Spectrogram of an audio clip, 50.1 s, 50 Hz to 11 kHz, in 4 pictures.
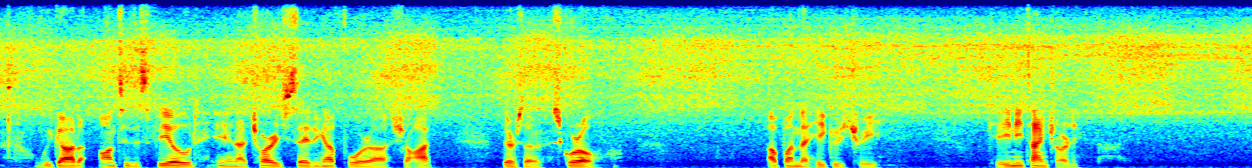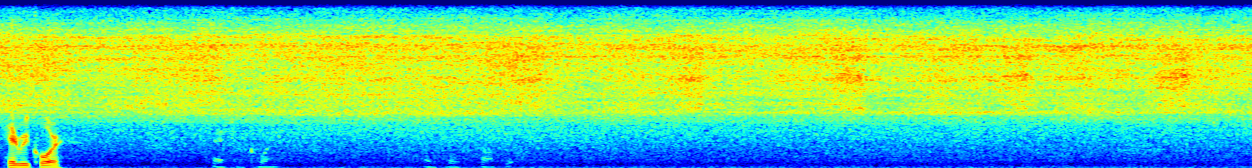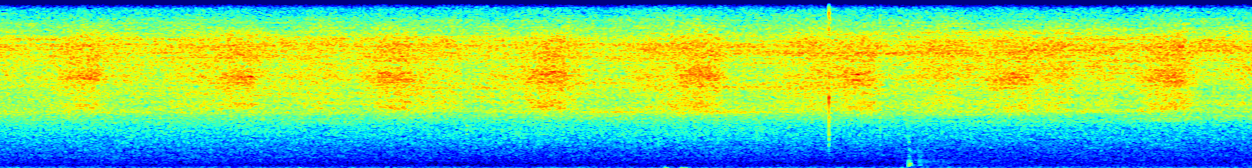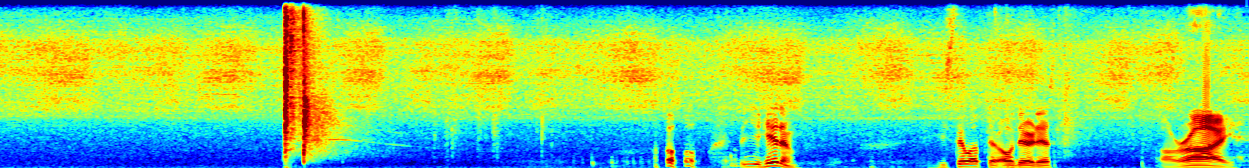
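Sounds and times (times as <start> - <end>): insect chorus pulsing: 0.0 - 50.0
air rifle shot: 40.4 - 41.5.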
